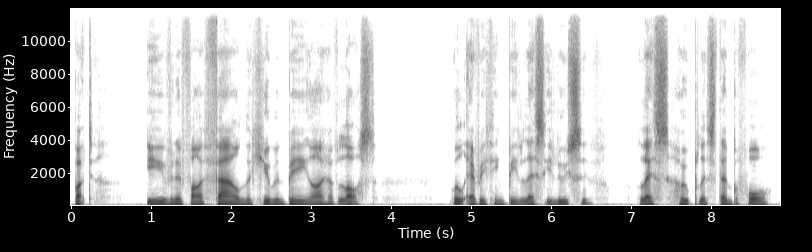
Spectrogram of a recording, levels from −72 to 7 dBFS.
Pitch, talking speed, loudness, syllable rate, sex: 110 Hz, 135 wpm, -22 LUFS, 4.4 syllables/s, male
